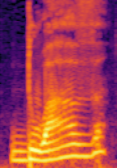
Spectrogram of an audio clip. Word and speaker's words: doivent: Alright, and then the last one, ils doivent, so same thing, classic ending for the plural form, ENT here, okay, but then you don't pronounce it.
